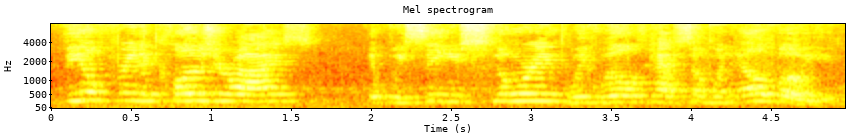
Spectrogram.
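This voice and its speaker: A man's voice: extremely high pitch, steady tone, normal speed. A man giving a live welcome speech to an audience as presenter of a student production. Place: live in a community playhouse. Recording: echoey hall, distant mic, clear noise.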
